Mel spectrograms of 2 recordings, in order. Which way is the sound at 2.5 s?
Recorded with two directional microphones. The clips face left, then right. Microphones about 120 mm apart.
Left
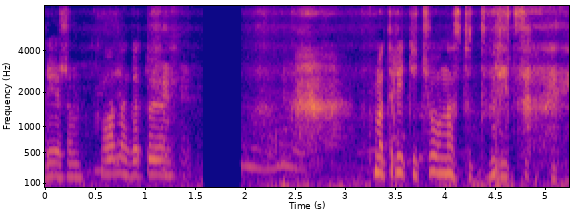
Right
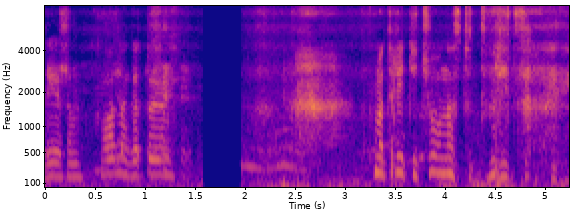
10° right (ahead or behind).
